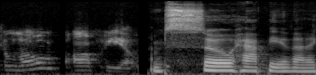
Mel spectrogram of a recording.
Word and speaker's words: Cauffiel: Christine, how would you pronounce his last name? Yeah, I think you're saying it right. It's Lowell Cauffiel.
